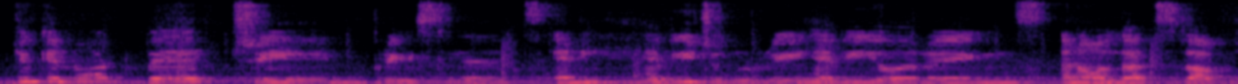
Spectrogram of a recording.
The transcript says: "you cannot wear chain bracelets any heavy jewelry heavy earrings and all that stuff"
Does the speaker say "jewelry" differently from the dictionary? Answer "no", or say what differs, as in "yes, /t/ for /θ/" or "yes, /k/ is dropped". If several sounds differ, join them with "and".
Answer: yes, /l/ is dropped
